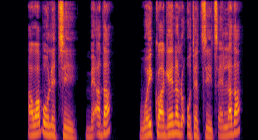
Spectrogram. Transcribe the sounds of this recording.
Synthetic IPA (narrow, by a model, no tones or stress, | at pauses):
ʔɐwɐpo̞ːlɛt͡sːiːbɛʔɐd̪ɐ | wɔjkːɔɐɡe̞ːnɐlɔʔːɔt̪ɛt͡sːiːt͡sʼe̞ːlːɐd̪ɐ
